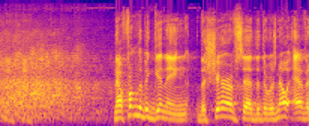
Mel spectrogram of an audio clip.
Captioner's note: laughter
